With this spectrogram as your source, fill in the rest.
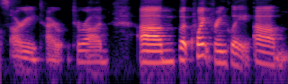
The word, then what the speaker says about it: Tyrod: And quite frankly, um Terrod Taylor, I always say his name wrong. Sorry, Ty Trod.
